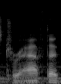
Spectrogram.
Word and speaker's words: draught: Draught is draft.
